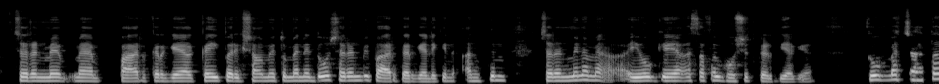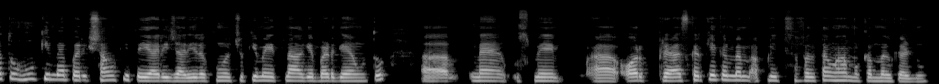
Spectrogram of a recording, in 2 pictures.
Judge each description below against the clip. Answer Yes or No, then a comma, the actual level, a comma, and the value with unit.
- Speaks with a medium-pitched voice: Yes, medium, 170 Hz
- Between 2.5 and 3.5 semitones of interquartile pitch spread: Yes, average, 2.8 semitones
